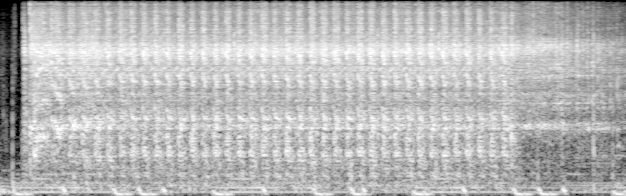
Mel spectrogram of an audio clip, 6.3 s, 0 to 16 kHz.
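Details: Toyota AE86 after ignition coil replacement, fuel reaching the fuel rail: starter cranks steadily about three pulses a second for five seconds but engine never catches; injectors, injector plugs or fuel pump suspected, not confirmed.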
